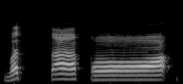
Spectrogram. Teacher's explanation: قاف زبان کی جڑ سے اور کھڑی زبر برابر الف مدہ۔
